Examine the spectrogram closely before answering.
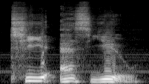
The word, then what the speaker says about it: つ: it's it's not to this is pronounced TSU in hiragana all right it also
